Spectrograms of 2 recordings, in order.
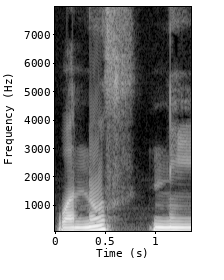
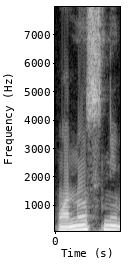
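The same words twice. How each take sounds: First: The middle consonant is a th sound. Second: The middle consonant is a plain s sound. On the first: The speaker calls it right. "জিহ্বা বের করে এখানে" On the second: The speaker calls it wrong. "ওয়ানুসনি বললে ভুল হবে"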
